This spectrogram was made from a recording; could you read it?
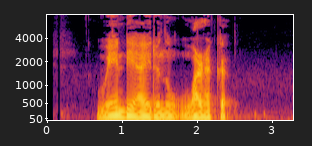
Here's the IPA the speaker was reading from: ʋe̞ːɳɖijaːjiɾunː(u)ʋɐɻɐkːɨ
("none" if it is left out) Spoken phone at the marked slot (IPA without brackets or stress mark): u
